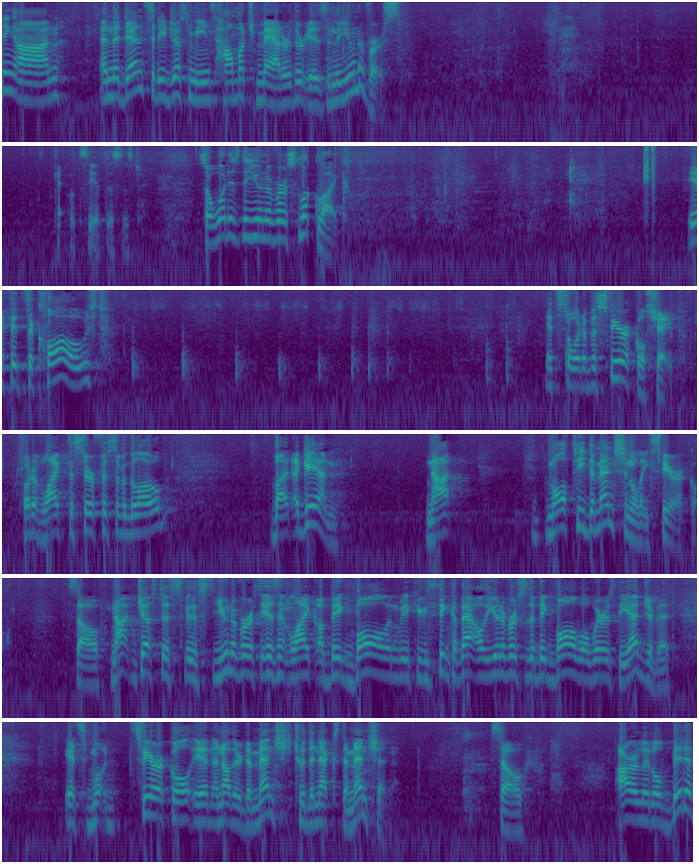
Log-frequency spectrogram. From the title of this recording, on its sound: Live Class Lecture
